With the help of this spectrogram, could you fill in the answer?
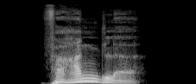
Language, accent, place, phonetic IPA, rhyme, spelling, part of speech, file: German, Germany, Berlin, [fɛɐ̯ˈhandlə], -andlə, verhandle, verb, De-verhandle.ogg
- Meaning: inflection of verhandeln: 1. first-person singular present 2. first/third-person singular subjunctive I 3. singular imperative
